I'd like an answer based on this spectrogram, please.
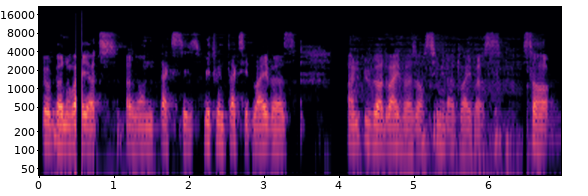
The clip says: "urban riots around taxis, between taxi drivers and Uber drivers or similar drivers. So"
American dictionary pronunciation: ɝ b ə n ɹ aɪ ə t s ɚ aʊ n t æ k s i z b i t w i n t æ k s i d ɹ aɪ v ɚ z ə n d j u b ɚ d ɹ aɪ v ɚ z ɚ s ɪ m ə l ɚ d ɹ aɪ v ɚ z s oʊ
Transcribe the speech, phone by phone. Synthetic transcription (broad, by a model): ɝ b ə n w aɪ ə t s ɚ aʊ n t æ k s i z b i t w i n t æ k s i d ɹ aɪ v ɚ z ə n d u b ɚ d ɹ aɪ v ɚ z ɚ s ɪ m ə l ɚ d ɹ aɪ v ɚ z s oʊ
